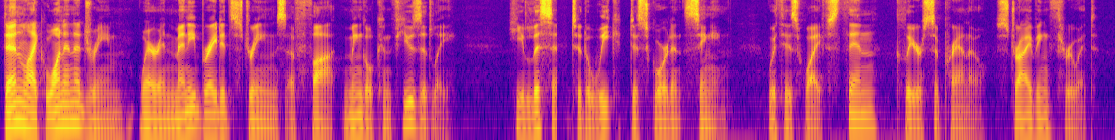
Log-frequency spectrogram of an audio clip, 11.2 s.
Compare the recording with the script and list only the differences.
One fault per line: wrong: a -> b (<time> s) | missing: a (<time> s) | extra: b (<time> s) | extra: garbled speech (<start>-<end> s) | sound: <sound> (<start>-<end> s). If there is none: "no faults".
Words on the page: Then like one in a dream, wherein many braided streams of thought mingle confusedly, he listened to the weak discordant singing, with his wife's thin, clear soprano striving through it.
sound: dropout (5.6-5.7 s)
